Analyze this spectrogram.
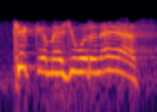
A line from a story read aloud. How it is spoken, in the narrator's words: yelled a scribe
